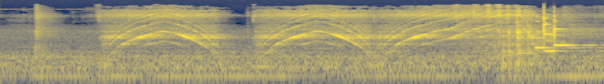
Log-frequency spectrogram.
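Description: Wiring-harness taping machine running, its tape-wrapping head motor whining up and then down in pitch in about three cycles over a steady hum. A few sharp clicks come near the end, then a steady higher tone.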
